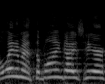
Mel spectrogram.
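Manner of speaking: relieved, high, loud and fast.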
